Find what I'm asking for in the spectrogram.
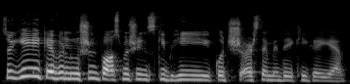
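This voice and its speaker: A woman's voice: on the high side, animated, very fast. A woman with a Pakistani accent speaking as the host of an interview. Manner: switches between English and Urdu. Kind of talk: interview, scripted introduction then conversation.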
